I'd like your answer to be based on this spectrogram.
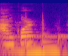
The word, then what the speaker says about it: Anchor: Anchor.fm, literal así se escribe Anchor, se pronuncia Anchor.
